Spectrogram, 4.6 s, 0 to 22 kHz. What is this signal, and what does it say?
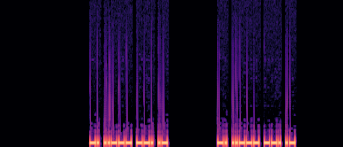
Morse code, heard as a keyed tone, about 50 wpm, 700 Hz. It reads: N2GA N2GA
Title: Easy Call Signs Repeated 2x - 50wpm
